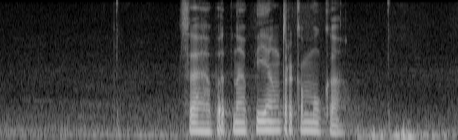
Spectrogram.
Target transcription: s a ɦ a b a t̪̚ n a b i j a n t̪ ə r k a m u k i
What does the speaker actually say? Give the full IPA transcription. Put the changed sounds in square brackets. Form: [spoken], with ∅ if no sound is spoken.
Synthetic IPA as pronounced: s a ɦ a b a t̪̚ n a b i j a [ŋ] t̪ ə r k [ə] m u k [a]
